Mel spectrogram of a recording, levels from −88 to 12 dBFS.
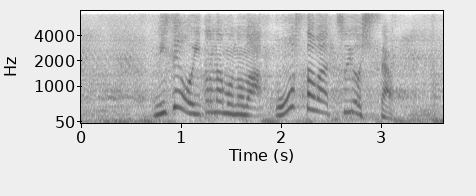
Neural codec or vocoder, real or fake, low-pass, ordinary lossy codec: codec, 24 kHz, 0.9 kbps, DualCodec; fake; 7.2 kHz; none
